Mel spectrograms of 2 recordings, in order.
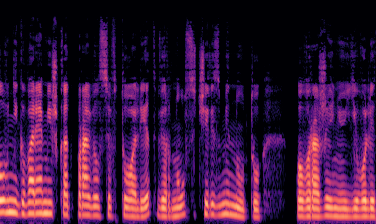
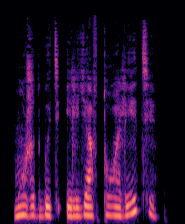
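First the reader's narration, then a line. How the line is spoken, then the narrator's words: Whisper. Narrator (Russian): прошептала я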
